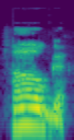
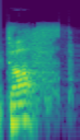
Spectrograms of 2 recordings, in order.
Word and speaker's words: tough: C'est un tough. GH. GH, c'est. C'est un F, en fait. GH, ça se prononce F.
